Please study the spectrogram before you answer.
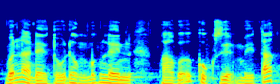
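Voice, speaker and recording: A man reading a novel aloud as narrator at a steady pace. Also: on the low side, moderate pace, husky. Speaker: audiobook narrator. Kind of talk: scripted narration. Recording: muffled reverberant audio, faint music.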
